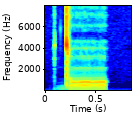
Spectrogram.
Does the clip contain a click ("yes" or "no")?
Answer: no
